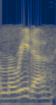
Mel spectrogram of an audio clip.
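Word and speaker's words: Mérida: Merida, or Merida is the way it's actually pronounced in Spanish.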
